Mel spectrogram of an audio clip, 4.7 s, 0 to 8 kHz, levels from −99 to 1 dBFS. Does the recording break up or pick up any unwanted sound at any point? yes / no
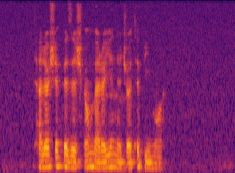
no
